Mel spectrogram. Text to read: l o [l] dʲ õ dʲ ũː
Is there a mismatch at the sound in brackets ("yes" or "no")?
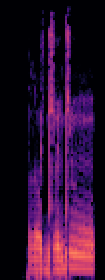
yes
